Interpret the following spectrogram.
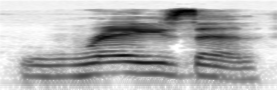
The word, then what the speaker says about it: raisin: Raisin, raisin. When you blend the word together, it sounds like there's a Z in the word, raisin, but it's actually an S, S-I-N, raisin.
